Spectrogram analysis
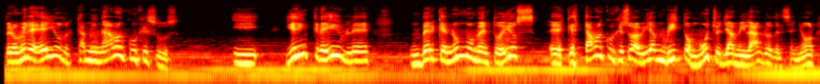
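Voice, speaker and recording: Higher-voiced man preaching emphatically. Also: lively intonation, measured pace, faint music behind. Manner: emphatic preaching, often addresses listeners directly. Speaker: pastor. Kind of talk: sermon.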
